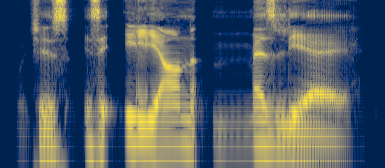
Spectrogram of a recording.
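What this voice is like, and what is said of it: Attempted French accent. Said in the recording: “That's my best French accent that I can do.”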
